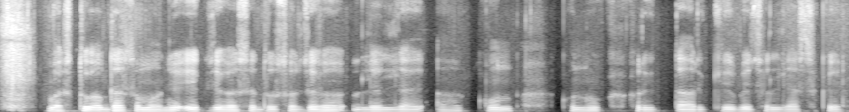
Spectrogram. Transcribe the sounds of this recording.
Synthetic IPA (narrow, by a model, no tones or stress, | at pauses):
ʋəst̪uɐb̚d̪asəmaːnjeʔeːkd͡ʒəɡəɦsed̪uːsəɾd͡ʒəɡəɦleːld͡ʒaːeaːkon | kʊnukʰ | xʰəɾiːd̪̚d̪aːɾkebeːt͡ʃəld͡ʒaːsə̥keː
